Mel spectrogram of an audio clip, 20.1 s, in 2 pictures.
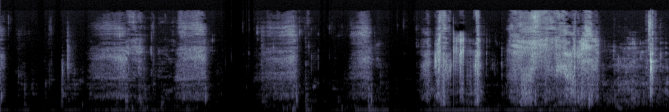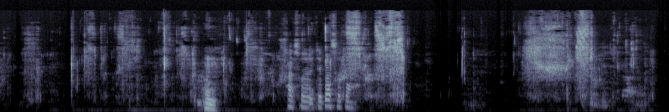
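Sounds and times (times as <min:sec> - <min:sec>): chewing and biting food: 0:06.3 - 0:16.2, 0:16.9 - 0:19.9.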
